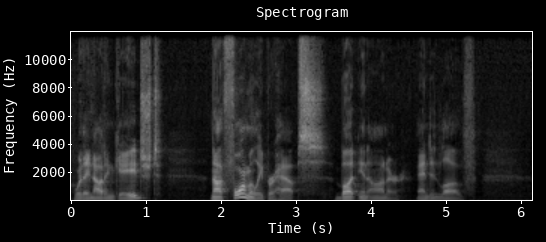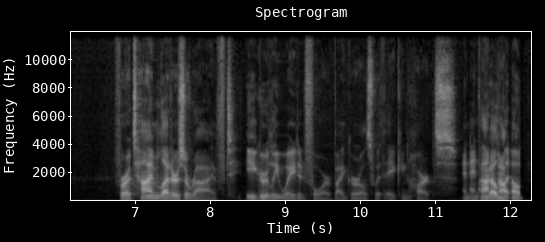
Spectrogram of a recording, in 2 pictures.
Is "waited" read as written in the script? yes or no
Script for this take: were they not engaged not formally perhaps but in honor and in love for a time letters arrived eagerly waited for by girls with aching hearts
yes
